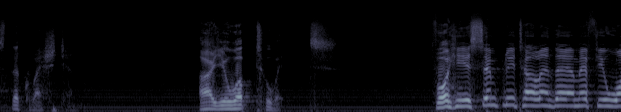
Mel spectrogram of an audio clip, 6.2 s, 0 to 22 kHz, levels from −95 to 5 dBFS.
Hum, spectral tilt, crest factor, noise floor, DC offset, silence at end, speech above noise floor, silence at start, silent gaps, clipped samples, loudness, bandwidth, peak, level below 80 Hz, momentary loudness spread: 60 Hz at -80 dBFS; -5 dB/octave; 20 dB; -81 dBFS; under 0.1%; 0 s; 37 dB; 0 s; none; under 0.1%; -44 LUFS; 15 kHz; -26 dBFS; -80 dBFS; 21 LU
